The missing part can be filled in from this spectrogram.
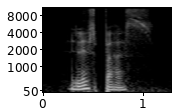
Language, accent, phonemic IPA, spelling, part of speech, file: French, France, /ɛs.pas/, espace, noun / verb, Fr-espace.ogg
- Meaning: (noun) space; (verb) inflection of espacer: 1. first/third-person singular present indicative/subjunctive 2. second-person singular imperative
